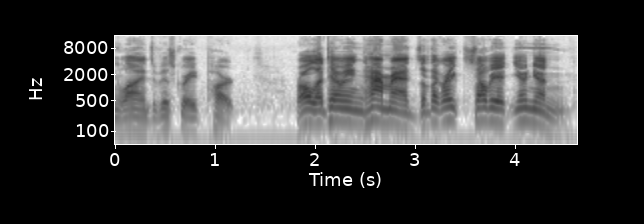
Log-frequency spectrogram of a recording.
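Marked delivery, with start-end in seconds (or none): 1.8-4.6 loud, high, tinny speaker announcement; metallic loudspeaker voice. A narrator's reading. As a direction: blare it through a loudspeaker. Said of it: "the metallic voice".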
